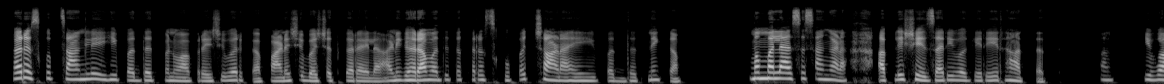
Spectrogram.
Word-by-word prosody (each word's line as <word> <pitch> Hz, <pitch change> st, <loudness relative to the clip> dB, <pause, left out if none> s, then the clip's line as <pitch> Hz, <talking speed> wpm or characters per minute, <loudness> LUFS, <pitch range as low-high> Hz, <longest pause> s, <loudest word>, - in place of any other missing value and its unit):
खरंच 285 Hz, -1 st, +7 dB
खूप 280 Hz, -2 st, -8 dB
चांगली 235 Hz, +1 st, +2 dB
आहे 245 Hz, -, 0 dB
ही 220 Hz, +1 st, -2 dB
पद्धत, 185 Hz, 0 st, -3 dB
पण 180 Hz, -1 st, -5 dB
वापरायची 160 Hz, +1 st, -4 dB
बरं 190 Hz, 0 st, -3 dB
का 135 Hz, -, -3 dB
पाण्याची 165 Hz, +4 st, -1 dB
बचत 170 Hz, +1 st, -4 dB
करायला 155 Hz, -4 st, -2 dB
आणि 175 Hz, +7 st, -2 dB
घरामध्ये 200 Hz, +2 st, +5 dB
तर 210 Hz, -, -9 dB
खरंच 210 Hz, 0 st, -6 dB
खूपच 210 Hz, +5 st, -8 dB
छान 200 Hz, -6 st, +4 dB
आहे 170 Hz, 0 st, 0 dB
ही 170 Hz, -, -4 dB
पद्धत 160 Hz, 0 st, -9 dB
नाही 210 Hz, +1 st, -3 dB
का. -, -, -3 dB, 0.7 s
मग 280 Hz, +1 st, +5 dB
मला 275 Hz, 0 st, +8 dB
असं 265 Hz, +1 st, +1 dB
सांगा 235 Hz, -5 st, 0 dB
ना, 170 Hz, -, -2 dB, 0.3 s
आपले 190 Hz, +4 st, +1 dB
शेजारी 195 Hz, -2 st, +2 dB
वगैरे 180 Hz, -1 st, -4 dB
राहतात 180 Hz, -5 st, -4 dB, 1.0 s
किंवा 215 Hz, -1 st, -1 dB
190 Hz, 175 wpm, -24 LUFS, 170-220 Hz, 1.0 s, मला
